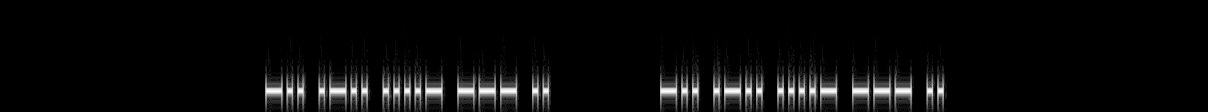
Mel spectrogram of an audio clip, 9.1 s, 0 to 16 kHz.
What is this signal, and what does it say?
Morse code, heard as a keyed tone, about 31 wpm, 700 Hz. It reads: DL4OI DL4OI
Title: USA Call Signs - 5 Characters - Repeated 2x - 30wpm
